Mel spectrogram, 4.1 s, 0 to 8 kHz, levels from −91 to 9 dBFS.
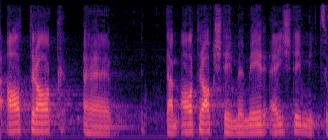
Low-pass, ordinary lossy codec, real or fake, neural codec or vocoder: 7.2 kHz; none; real; none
